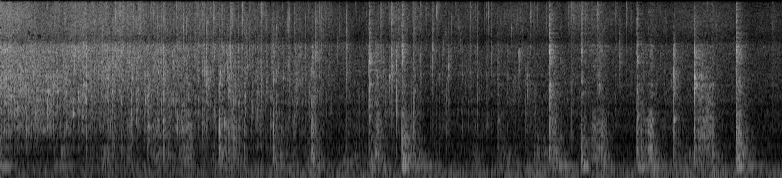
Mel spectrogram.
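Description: Dry red chillies and garlic cloves sizzling and frying in hot oil in a pan while being stirred, a steady loud crackle with scraping strokes and pops growing more distinct toward the end.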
